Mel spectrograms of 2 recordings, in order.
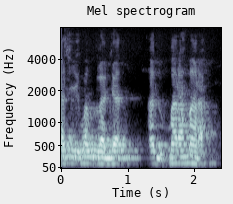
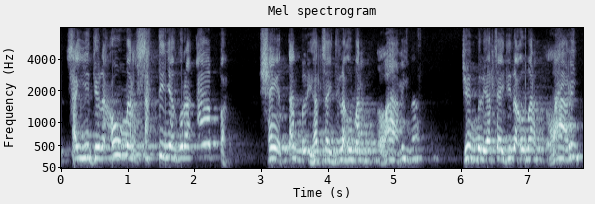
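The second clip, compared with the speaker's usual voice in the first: raised, higher-pitched preaching voice; impassioned preaching; 7 semitones higher than usual. Acted. Preacher scolding husbands in the congregation, raised and higher. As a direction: press the point hard on the husbands.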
